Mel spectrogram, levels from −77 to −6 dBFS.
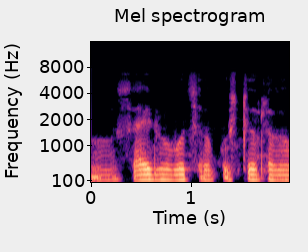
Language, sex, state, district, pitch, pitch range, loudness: Hindi, male, Jharkhand, Sahebganj, 130 Hz, 120-130 Hz, -20 LUFS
